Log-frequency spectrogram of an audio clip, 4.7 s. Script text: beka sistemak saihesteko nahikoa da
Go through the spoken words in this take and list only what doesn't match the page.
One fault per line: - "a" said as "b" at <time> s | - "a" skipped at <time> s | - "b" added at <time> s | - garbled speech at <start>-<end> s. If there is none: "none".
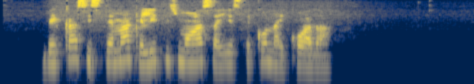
- "elitismoa" added at 1.5 s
